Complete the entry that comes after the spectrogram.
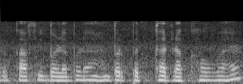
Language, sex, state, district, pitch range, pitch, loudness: Hindi, male, Chhattisgarh, Raipur, 185-195 Hz, 190 Hz, -15 LUFS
